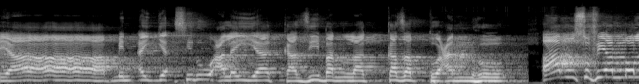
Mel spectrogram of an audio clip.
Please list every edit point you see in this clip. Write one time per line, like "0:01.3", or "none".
0:05.2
